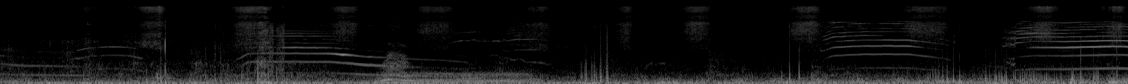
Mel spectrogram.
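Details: Homeless cats fed in a park call in arched, harmonic meows, one wavering and drawn out, others short and rising, with a constant low rumble underneath.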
